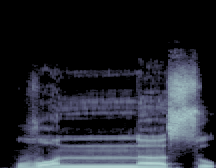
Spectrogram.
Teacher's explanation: ونسو یہاں غوات کو موٹا ادا کریں اور نون مشدد پہ غنہ ضروری ہے. الف مدہ ہے, سین کو باریک پڑھنا ہے اور لمبا نہیں کرنا.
